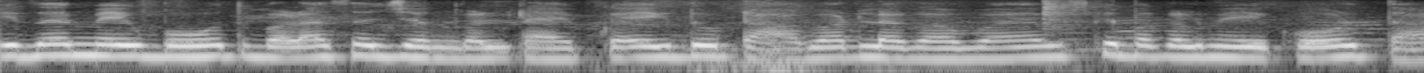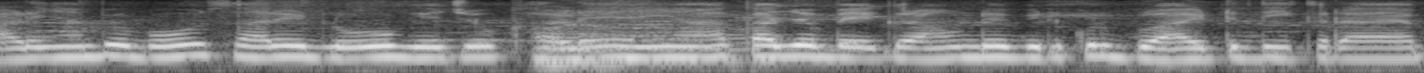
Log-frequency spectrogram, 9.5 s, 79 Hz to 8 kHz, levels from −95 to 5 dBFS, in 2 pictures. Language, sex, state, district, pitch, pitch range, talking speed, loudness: Hindi, female, Maharashtra, Mumbai Suburban, 215 Hz, 205-225 Hz, 245 wpm, -15 LUFS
